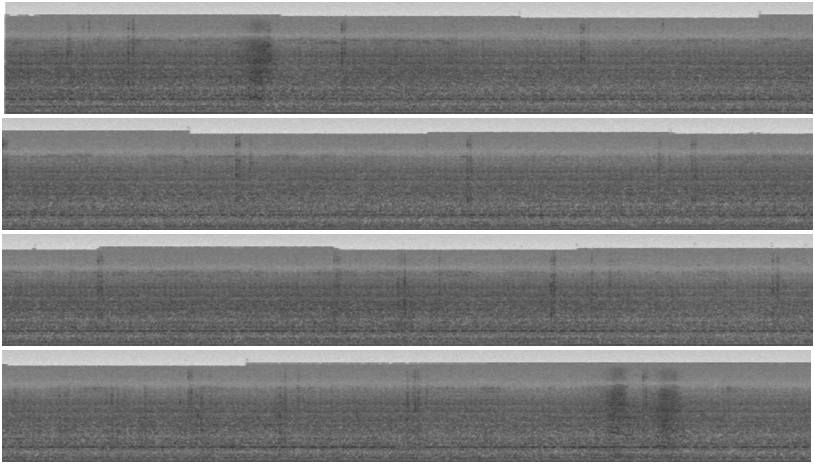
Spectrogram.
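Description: A steady low rumble with a constant hum on one pitch, unchanging throughout, like a running engine or machine, with a faint click about two and a half seconds in.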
